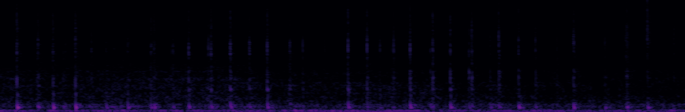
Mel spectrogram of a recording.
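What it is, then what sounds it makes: Plastic bottle tapped with fingernails. Long pink acrylic nails tap rapidly on a clear plastic Garnier micellar water bottle with a pink cap, held upright and partly full of liquid. Each tap is a short, dry, bright click that dies away almost instantly, over a steady low hum.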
